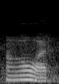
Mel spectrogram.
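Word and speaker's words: hour: तापर देला आवर, Etah H silent रोचे तो आर प्रोनाउंसिएशन हो जाउची आवर।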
